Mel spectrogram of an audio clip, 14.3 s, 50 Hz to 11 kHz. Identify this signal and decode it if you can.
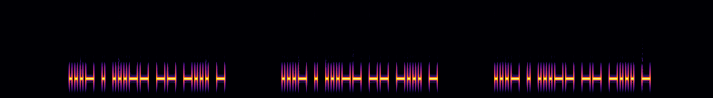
Morse code, heard as a keyed tone, about 22 wpm, 700 Hz. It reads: VE3MBT VE3MBT VE3MBT
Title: DXCC-100 Call Signs - 6 Characters - Repeated 3x - 22wpm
